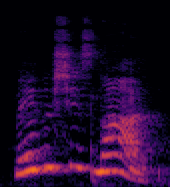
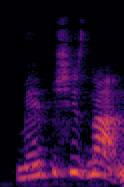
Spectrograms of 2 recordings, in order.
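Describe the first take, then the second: First: Musing realization. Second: Said in the usual way. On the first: Shown as a demonstration.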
